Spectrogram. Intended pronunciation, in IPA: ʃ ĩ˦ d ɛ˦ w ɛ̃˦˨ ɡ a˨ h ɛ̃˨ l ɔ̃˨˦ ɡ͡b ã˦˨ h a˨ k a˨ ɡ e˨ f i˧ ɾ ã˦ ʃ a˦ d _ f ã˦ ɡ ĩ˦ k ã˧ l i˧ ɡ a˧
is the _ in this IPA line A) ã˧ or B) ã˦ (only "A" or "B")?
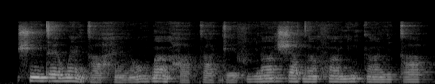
B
